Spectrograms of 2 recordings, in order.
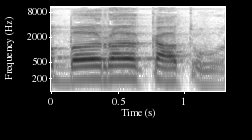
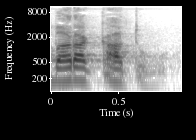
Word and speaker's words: برکاتہ: وہ برکاتہ را پر زبر آئے گا، وہ برکاتہ،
